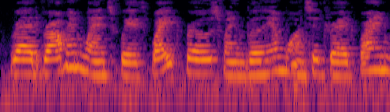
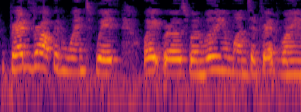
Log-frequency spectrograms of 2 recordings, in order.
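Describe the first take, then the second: First: The sentence is said at a moderate pace. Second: The sentence is said very quickly. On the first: "a little bit quicker" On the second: "Now I'll try to do it quick"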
